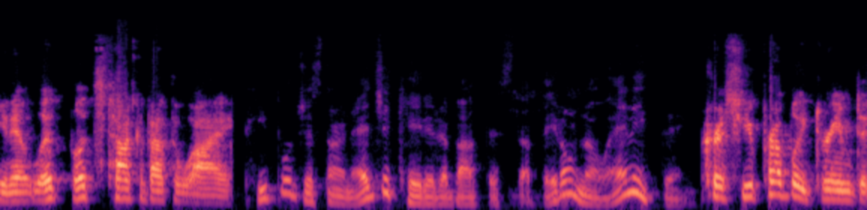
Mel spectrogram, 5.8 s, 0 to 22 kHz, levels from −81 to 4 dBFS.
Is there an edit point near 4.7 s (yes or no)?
yes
